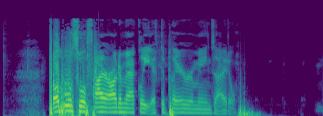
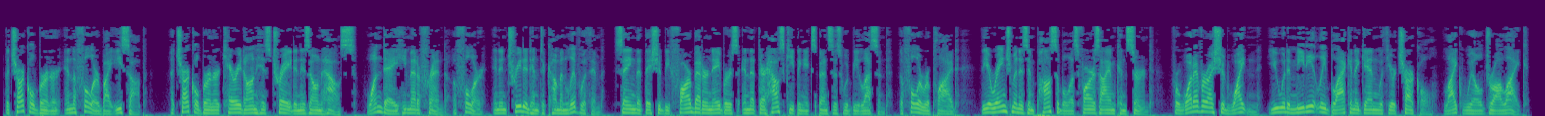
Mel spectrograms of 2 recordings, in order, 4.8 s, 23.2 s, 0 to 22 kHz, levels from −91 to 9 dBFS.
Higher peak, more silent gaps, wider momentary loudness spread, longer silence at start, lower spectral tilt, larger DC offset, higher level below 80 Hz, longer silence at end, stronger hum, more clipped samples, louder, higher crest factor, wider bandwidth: first, 0 dBFS vs -4 dBFS; neither; first, 19 LU vs 7 LU; first, 0.75 s vs 0.05 s; first, -6.5 dB/octave vs -4.5 dB/octave; neither; first, -30 dBFS vs -42 dBFS; first, 1 s vs 0.3 s; neither; neither; first, -13 LUFS vs -19 LUFS; about the same, 16 dB vs 14 dB; first, 11.5 kHz vs 8.8 kHz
